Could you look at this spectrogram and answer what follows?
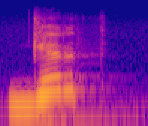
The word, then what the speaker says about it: Geert Chatrou: Gert, en realidad es, porque parece que se pronuncia Gert, pero es doble E. G-E-R-T.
